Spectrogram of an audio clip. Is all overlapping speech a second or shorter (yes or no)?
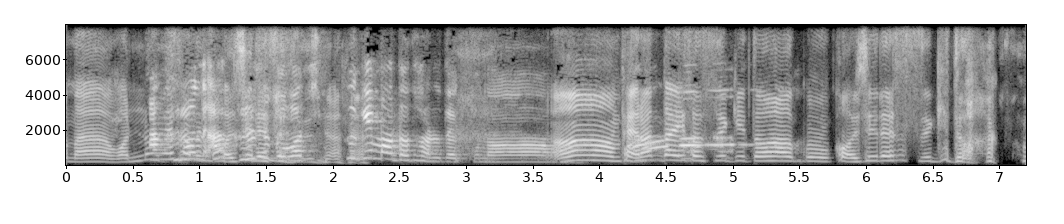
no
